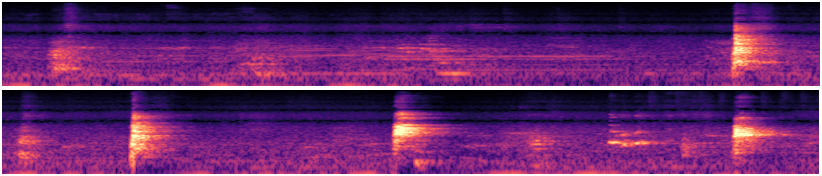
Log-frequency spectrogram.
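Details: Pinscher bothered by noise outside in the street, a faint early bark and low murmuring, then a series of about six short, sharp, spaced barks in the second half.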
